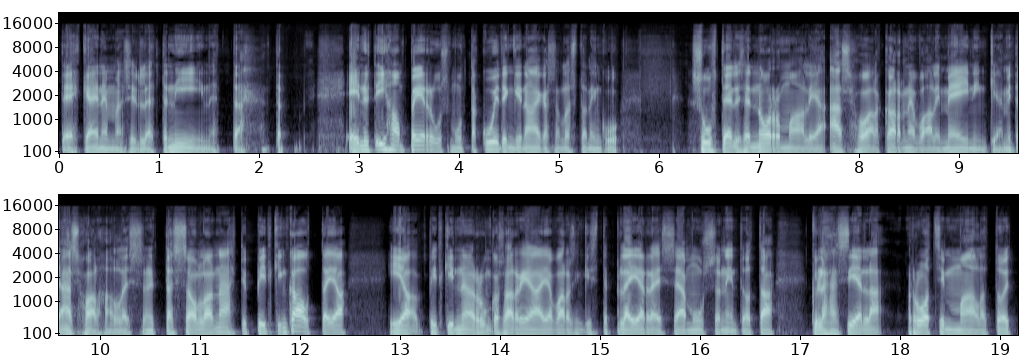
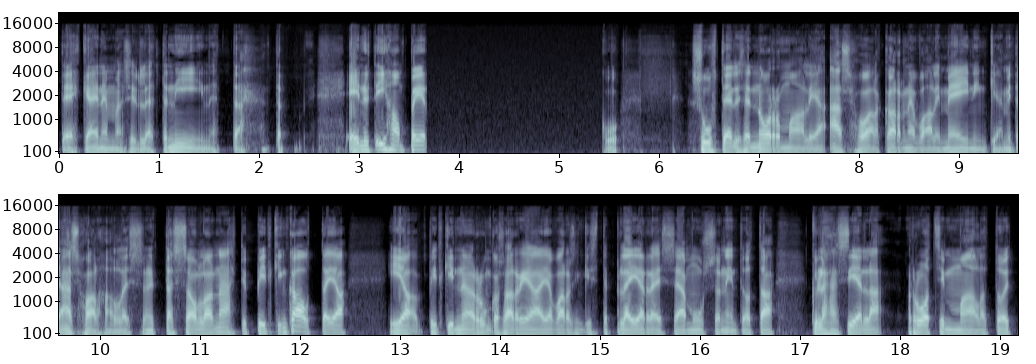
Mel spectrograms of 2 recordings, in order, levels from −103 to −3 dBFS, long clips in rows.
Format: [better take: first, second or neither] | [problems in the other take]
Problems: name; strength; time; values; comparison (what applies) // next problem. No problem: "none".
first | audio cutting out; at 3.5 s for 2 s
